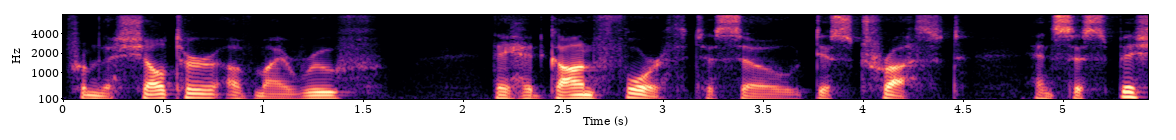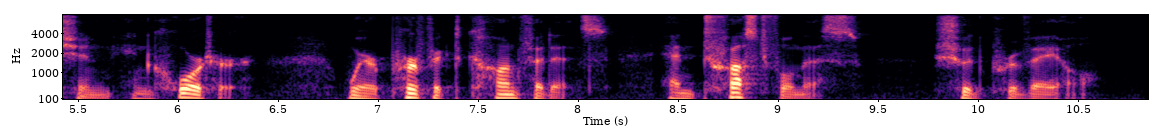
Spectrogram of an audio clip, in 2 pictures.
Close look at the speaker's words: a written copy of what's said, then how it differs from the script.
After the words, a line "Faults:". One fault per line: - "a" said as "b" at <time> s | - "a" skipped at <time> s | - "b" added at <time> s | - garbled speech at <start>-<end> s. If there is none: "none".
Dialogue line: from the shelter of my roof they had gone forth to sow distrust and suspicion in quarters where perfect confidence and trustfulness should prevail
from the shelter of my roof they had gone forth to sow distrust and suspicion in quarter where perfect confidence and trustfulness should prevail
Faults:
- "quarters" said as "quarter" at 5.9 s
